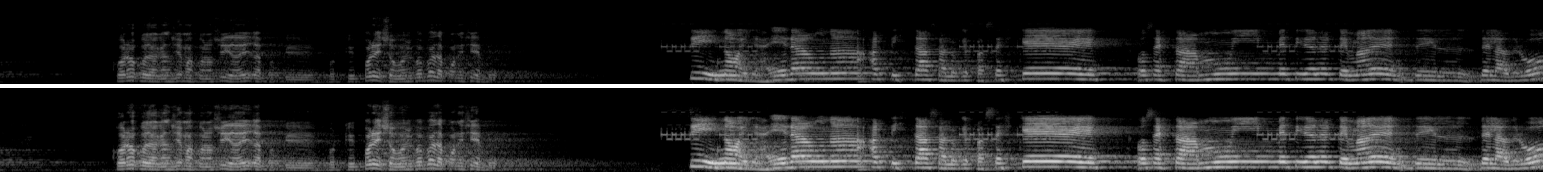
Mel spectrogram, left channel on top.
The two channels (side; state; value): left; quieter; 11.8 dB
